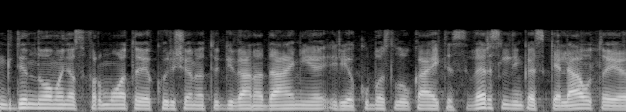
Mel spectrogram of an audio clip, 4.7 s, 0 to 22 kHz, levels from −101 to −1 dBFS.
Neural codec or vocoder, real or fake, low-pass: codec, 16 kHz, 8 kbps, FunCodec, trained on LibriTTS, 25 frames a second; fake; 7.2 kHz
